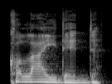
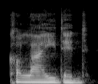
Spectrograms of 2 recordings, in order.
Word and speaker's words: collided: c o Double L I D e D collided collided the e of the IDI is pronounced why is it pronounced Craig well it's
